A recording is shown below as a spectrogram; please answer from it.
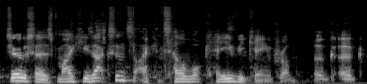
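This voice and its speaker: A man's voice: mid-range voice, very animated, normal speed, a little mellow, slightly rough. A man hosting a casual stream, reading viewer comments aloud and teasing his co-hosts in a jokey way. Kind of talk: casual chat.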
